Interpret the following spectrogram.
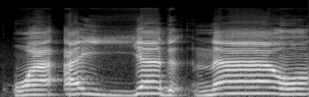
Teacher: دال پر کلکرہ کریں گے، جھٹکے کے ساتھ پڑھیں گے، حمزہ کو یا کے ساتھ ملائیں گے.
